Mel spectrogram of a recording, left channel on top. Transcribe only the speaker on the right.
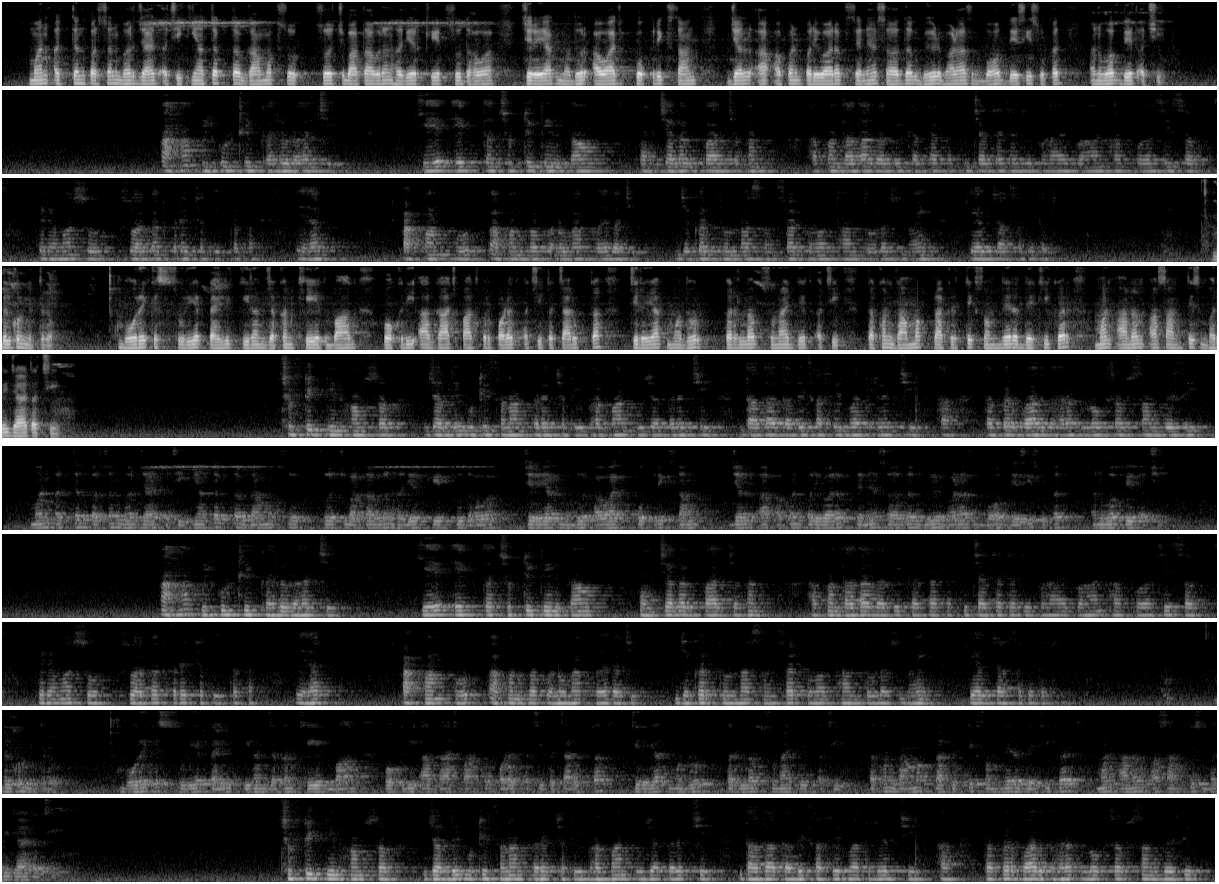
अहाँ बिल्कुल ठीक कहलु रहल छी के एक तऽ छुट्टी दिन गाँव पहुँचेलक बाद जखन अपन दादा दादी काका काकी चाचा चाची भाय बहन आ पड़ोसी सब प्रेमा सो स्वागत करै छथि तखन इहे अपन ओत अपनक अनुभव होइत अछि। जकर तुना संसार कोनो धान दौलत स नही केलय जा सकैत अछी <unintelligible>
छुट्टी दिन हम सभ जल्दी उठी स्नान करै छथि भगवान पूजा करै छी दादा दादी स आशीर्वाद लेल छी आ तकर बाद घर कऽ लोकसभ संग बेसी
